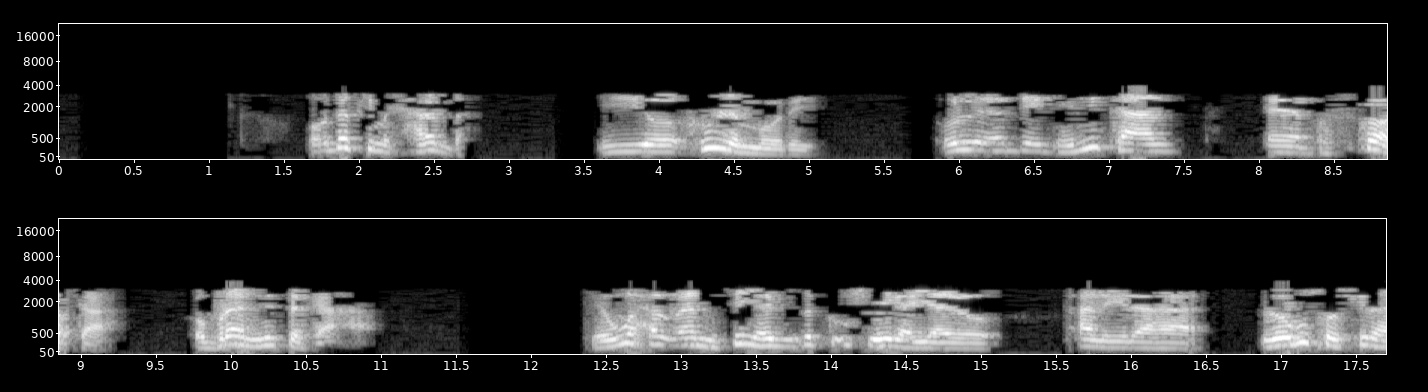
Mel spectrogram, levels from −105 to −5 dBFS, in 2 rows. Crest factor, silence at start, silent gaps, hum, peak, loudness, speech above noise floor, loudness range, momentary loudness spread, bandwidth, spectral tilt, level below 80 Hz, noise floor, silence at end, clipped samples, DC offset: 16 dB; 1.7 s; 3.37-3.56 s, 5.68-5.81 s, 11.59-12.32 s; none; 0 dBFS; -13 LUFS; 67 dB; 4 LU; 16 LU; 4 kHz; -9.5 dB/octave; -58 dBFS; -80 dBFS; 0 s; under 0.1%; under 0.1%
